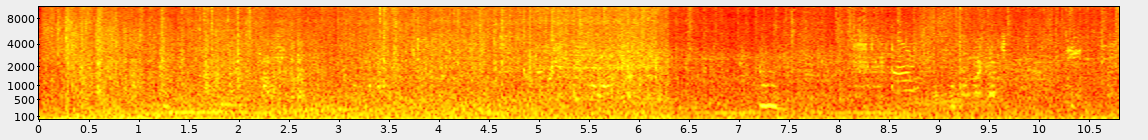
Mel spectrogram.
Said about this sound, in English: It exploded! How did that happen? It doesn't matter! Happen? The debris wave! Everyone brace on the hull.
